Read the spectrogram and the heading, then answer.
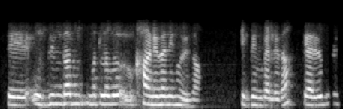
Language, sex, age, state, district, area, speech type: Punjabi, female, 30-45, Punjab, Mohali, urban, conversation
